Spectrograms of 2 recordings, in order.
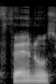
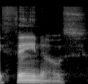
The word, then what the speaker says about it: Thanos: thanos versus thanos and he would always say thanos and we were like oh no way it's thanos it's thanos it's got to be thanos yeah turns out we're right yeah that was a yeah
